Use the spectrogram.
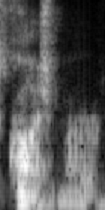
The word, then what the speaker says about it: Kortchmar: It's Kortchmar. I'll pronounce it as Krochmer. I think it's Krochmer.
